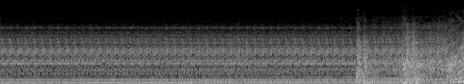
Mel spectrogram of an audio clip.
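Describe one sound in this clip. A racing car engine idles with a low steady rumble.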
